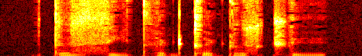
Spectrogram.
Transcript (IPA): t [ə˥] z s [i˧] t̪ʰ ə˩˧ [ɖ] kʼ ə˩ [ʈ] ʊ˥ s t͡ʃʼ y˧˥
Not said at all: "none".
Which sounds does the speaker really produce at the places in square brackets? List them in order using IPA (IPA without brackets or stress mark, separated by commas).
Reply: ə˧, i˧, ɖ, ʈ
